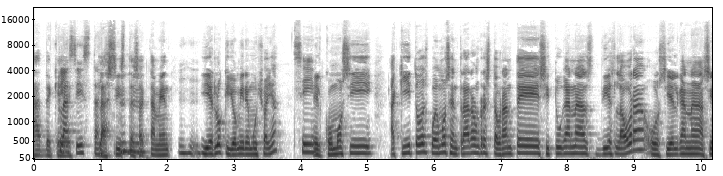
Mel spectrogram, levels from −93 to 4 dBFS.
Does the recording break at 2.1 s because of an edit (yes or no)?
yes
